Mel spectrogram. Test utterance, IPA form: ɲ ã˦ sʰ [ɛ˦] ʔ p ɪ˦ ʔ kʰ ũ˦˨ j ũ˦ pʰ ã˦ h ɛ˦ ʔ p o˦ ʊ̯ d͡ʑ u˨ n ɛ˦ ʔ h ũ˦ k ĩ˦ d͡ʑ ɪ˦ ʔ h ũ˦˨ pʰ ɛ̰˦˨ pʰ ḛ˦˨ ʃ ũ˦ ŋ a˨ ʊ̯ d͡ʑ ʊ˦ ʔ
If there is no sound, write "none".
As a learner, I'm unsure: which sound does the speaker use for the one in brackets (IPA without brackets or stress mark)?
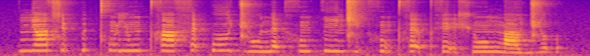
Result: ɪ˦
